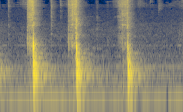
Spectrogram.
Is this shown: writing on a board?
no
